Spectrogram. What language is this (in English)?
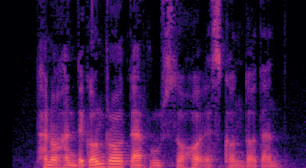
Persian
